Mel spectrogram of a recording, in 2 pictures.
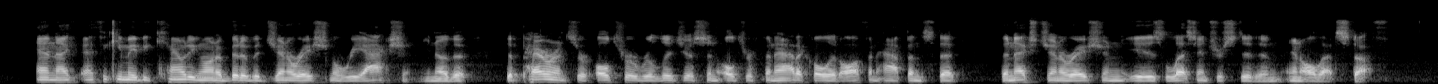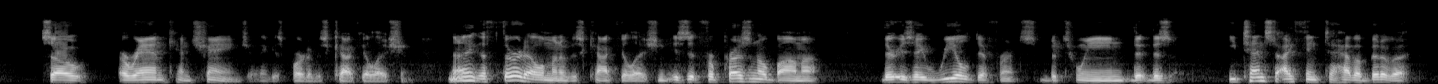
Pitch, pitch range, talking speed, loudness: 100 Hz, 90-110 Hz, 175 wpm, -17 LUFS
